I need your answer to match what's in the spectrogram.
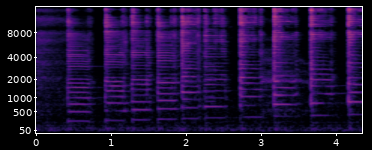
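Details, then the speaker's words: Fender Squier Affinity guitar during setup: single notes fretted higher up the neck each buzz thinly, worse further down the neck due to slight neck bow; D and G saddles to be raised — fret buzz. "now what fretbuzz is is when you fret the string you can hear it buzzing i shall try to give you an example of that"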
